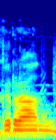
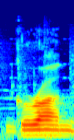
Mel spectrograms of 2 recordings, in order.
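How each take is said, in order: First: The R is pronounced as a non-English R. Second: The R is pronounced as an English R.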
